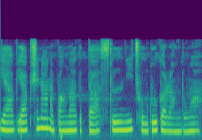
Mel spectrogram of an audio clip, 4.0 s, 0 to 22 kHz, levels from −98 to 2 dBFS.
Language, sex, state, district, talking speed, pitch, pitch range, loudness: Garo, female, Meghalaya, West Garo Hills, 105 wpm, 200 Hz, 185-205 Hz, -17 LUFS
